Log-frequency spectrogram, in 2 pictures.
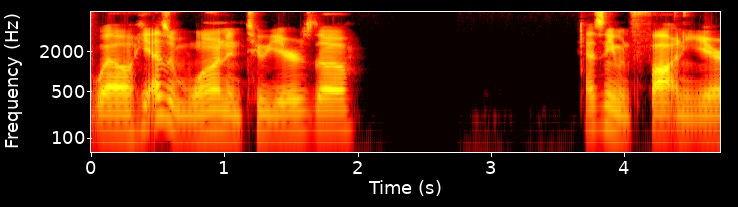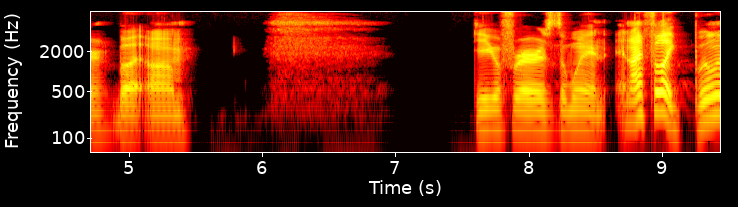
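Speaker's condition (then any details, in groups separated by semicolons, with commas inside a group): No condition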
